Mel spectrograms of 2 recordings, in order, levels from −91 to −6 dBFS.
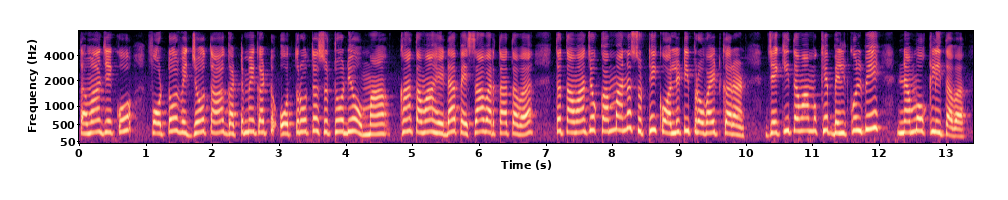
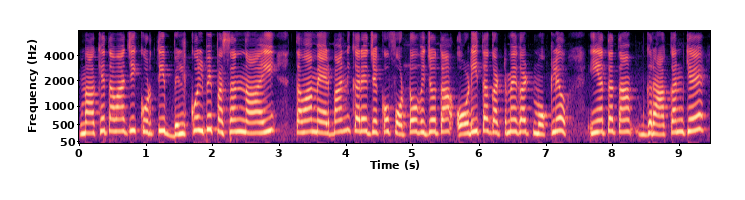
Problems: none marked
